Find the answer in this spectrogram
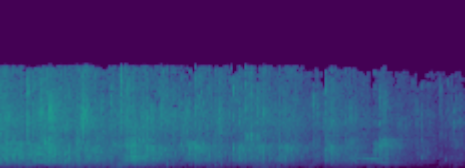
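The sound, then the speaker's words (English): A crowd claps steadily for the kids for a few seconds, a dense, even patter of many hands that stays fairly loud before easing off toward the end. “Okay, let's give the kids a really big clap.”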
